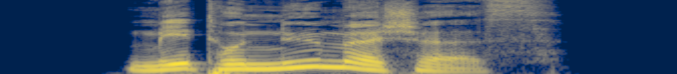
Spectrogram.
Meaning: strong/mixed nominative/accusative neuter singular of metonymisch
- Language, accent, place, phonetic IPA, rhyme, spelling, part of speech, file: German, Germany, Berlin, [metoˈnyːmɪʃəs], -yːmɪʃəs, metonymisches, adjective, De-metonymisches.ogg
